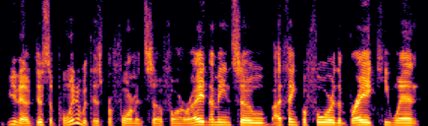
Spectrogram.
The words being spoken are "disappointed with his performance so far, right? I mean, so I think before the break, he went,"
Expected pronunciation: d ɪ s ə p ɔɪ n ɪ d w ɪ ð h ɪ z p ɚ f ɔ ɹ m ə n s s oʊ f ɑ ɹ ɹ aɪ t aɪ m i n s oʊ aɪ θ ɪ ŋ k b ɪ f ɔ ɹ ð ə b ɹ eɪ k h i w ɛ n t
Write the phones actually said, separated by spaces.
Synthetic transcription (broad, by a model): d ɪ s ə p ɔɪ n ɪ d w ɪ ð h ɪ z p ɚ f ɔ ɹ m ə n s s oʊ f ɑ ɹ ɹ aɪ t aɪ m i n s oʊ aɪ θ ɪ ŋ k b ɪ f ɔ ɹ ð ə b ɹ eɪ k h i w ɛ n t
